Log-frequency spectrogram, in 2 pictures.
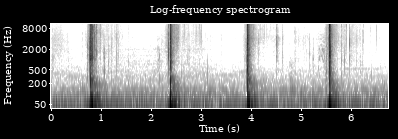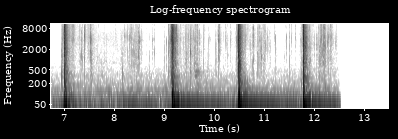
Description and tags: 73-Snowball Crashing Against Head
Snowball Crashing Against Head
Against, Crashing, Head, Snowball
